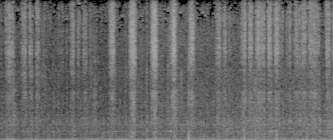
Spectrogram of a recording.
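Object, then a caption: Graphite pencil on a paper sketchbook page. A black graphite pencil held in a gloved hand sketches on the page of a spiral-bound paper sketchbook lying flat. Throughout, the pencil tip makes a steady, dry scratching as it moves along the paper. Brief brighter strokes stand out over a low, soft rumble.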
